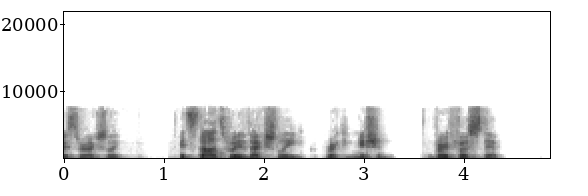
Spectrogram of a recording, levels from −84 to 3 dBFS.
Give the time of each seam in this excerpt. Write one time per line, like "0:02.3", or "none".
none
